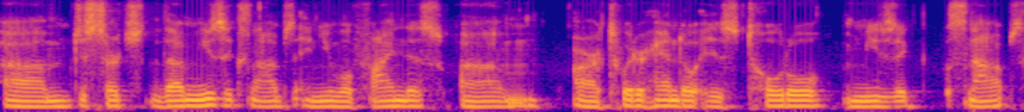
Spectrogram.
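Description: Spoken in a flat monotone with an American accent, the words come at a fairly slow pace with hardly any pauses. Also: man, fairly low pitch for a man. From US West Coast, San Francisco Bay Area. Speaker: music podcast host. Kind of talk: casual chat. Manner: halting, many fillers.

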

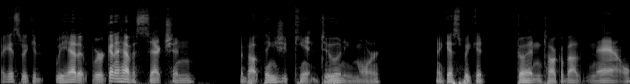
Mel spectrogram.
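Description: Very fast speech from a man with a very deep, low pitch and ordinary pitch variation. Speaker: podcast co-host. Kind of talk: casual chat.

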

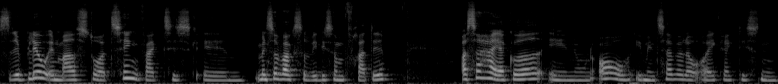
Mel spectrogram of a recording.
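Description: A woman's fairly high-pitched, an unremarkable speaking voice, moderate in pace with fairly even intonation, in a very clean recording with a silent background. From Denmark, Horsens. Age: 20s. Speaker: podcast guest. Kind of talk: casual interview.

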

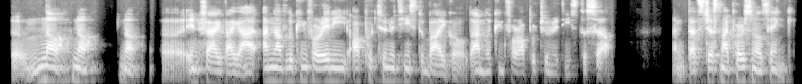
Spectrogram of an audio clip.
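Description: A non-native accent at a moderate pace. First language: not English. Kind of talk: casual chat. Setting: online audio room.

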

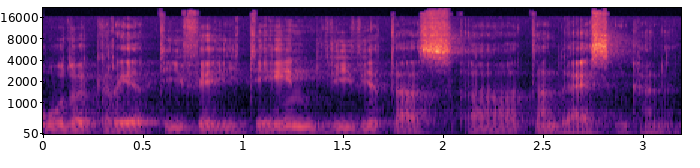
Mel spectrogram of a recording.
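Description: Somewhat breathy, a man speaks with a fairly low pitch and ordinary pitch variation. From Upper Austria, Innviertel. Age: 50s. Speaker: football association executive. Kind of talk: interview.

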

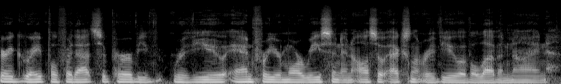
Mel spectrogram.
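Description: Speaking in an American accent at a moderate pace, a man keeps a fairly low pitch, a flat monotone and very even loudness. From US East Coast. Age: 50s. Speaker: singer-songwriter. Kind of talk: interview answers read from prepared text.

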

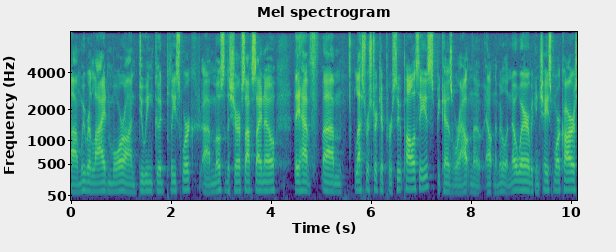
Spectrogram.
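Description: In a very clean recording with a silent background, a man speaks with an American accent at a fairly quick pace. He has an unremarkable speaking voice at a medium pitch. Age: 20s. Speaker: county sheriff. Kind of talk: casual chat.

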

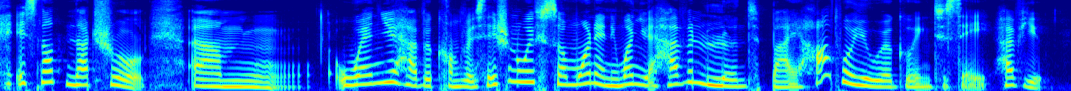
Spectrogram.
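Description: With a French accent, a woman talks at a moderate pace using lively intonation, the sound dry and close with no echo. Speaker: French teacher and podcast host. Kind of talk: educational podcast monologue. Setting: podcast recording. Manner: clear and concise; hesitant with fillers.

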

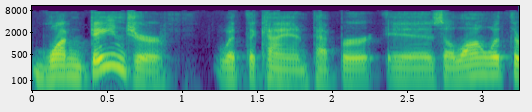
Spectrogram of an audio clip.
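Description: A man with an American accent has an unremarkable speaking voice. He talks at a moderate pace with lively intonation. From Minnesota. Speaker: forager and medicinal plant expert. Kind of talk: interview conversation.

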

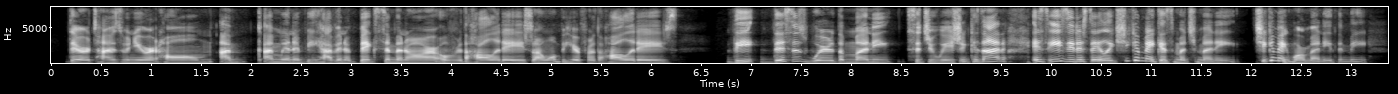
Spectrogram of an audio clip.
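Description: Over a silent background in a very clean recording, a woman with an unremarkable speaking voice talks at a fairly quick pace, her fairly low pitch showing ordinary variation. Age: 40s. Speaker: podcast host. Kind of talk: casual interview chat.

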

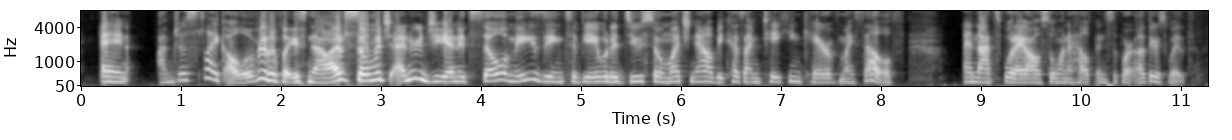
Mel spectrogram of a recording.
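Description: A woman with a Hawaiian accent talks at a fairly quick pace with lively intonation. The recording is very clean, with a silent background. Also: medium pitch for a woman. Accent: American (Hawaii). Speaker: well-being coach. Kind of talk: casual interview chat.

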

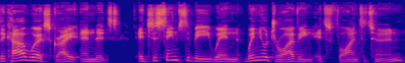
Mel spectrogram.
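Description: A man with a fairly high voice talks at a fairly slow pace with hardly any pauses, his pitch swinging very widely and his loudness shifting a lot. The recording is very clean, with a silent background. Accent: Australian. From Australia. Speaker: travel blogger and podcaster. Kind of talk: casual interview.

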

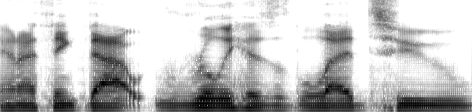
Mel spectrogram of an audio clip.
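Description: A man's fairly low, monotone voice with flat intonation, on a very clean recording with a silent background. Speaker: podcast host and strengths coach. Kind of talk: podcast interview. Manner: radio announcer style.

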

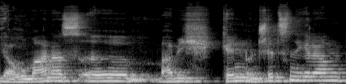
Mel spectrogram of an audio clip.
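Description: Amid audible room echo, a man with a fairly high voice speaks in fairly even intonation. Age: 50s. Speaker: sports club chairman. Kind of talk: casual interview. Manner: hesitant, many fillers.

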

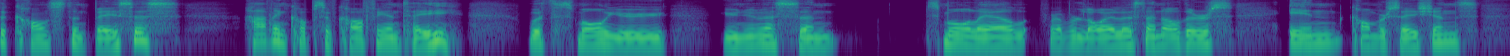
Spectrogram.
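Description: In a Northern Irish accent, a man speaks at a very slow pace. The sound is dry and close, with no echo. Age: 50s. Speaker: law professor. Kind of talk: interview.

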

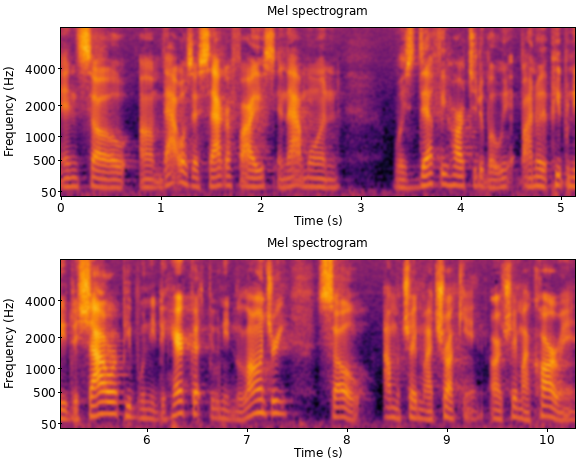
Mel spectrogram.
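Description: A very fast-talking man with an American accent, medium pitch, vocal fry and ordinary pitch variation. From US South, Virginia (Hampton Roads). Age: 20s. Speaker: nonprofit founder. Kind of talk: interview testimony.

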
